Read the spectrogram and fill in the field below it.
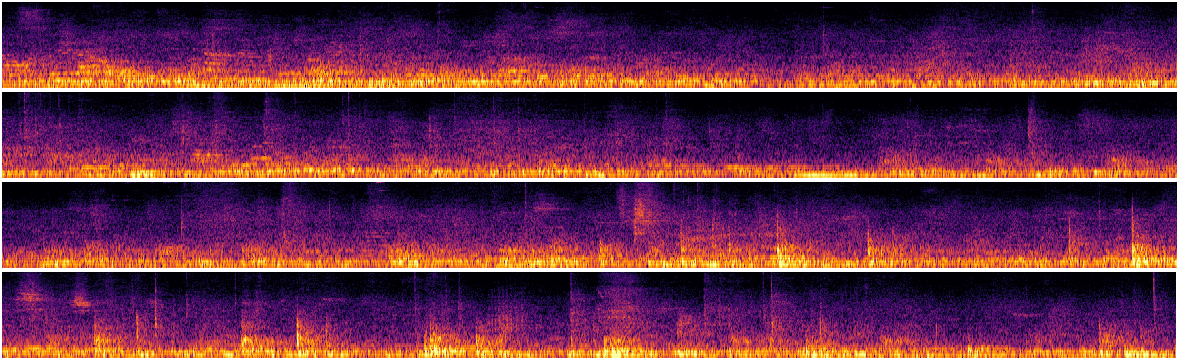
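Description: Men and women murmur quietly in the distance, in a room with a slight echo.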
